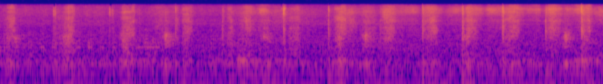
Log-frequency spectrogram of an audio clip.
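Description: Faint scratching of a fibre-tip pen on paper, making quick short strokes, several a second.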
